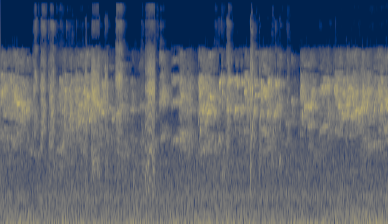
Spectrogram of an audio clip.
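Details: Pet cockatiel chirping: a dense, unbroken run of high, rapid chirps and short squawks that fills the whole stretch, with no other clear sounds.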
